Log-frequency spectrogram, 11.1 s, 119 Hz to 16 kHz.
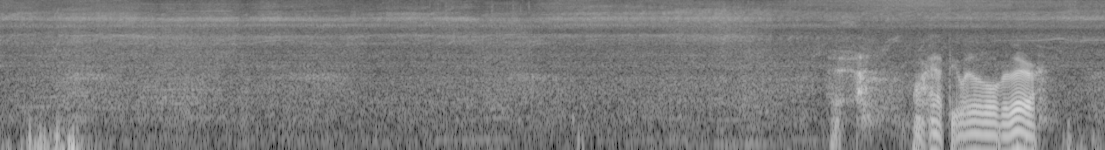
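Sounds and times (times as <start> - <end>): wind noise on microphone: 0.0 - 2.0, 5.6 - 6.8, 9.4 - 11.0
quadcopter motors whining: 0.0 - 11.0.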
